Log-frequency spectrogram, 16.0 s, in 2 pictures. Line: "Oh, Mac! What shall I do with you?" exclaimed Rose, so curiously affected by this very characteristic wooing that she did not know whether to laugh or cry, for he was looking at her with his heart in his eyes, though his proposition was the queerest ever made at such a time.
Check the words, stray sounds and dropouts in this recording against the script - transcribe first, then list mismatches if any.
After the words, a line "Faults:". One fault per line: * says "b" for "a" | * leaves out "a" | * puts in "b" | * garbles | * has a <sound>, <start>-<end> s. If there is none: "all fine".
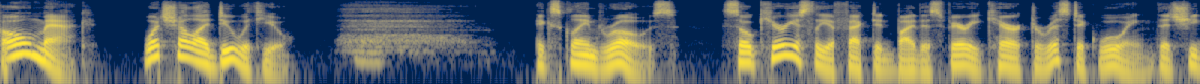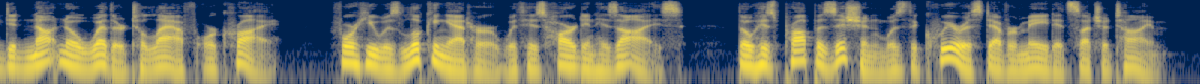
"Oh, Mac! What shall I do with you?" exclaimed Rose, so curiously affected by this very characteristic wooing that she did not know whether to laugh or cry, for he was looking at her with his heart in his eyes, though his proposition was the queerest ever made at such a time.
Faults:
* has a sigh, 2.2-3.3 s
